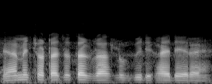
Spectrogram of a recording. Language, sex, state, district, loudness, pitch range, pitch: Hindi, male, Arunachal Pradesh, Lower Dibang Valley, -18 LUFS, 100-110 Hz, 105 Hz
